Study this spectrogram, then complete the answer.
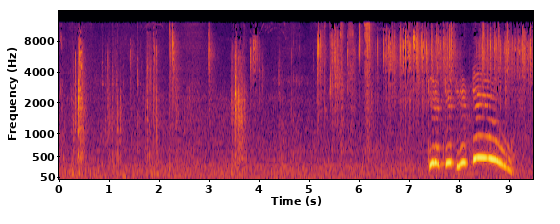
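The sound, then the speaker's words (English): Dice clatter and tumble across a hard tabletop in a string of sharp clicks and rattles, rolled for a perception check in a tabletop role-playing game, followed by a person starting to speak at the end. “Roll those dice, motherfucker.”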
